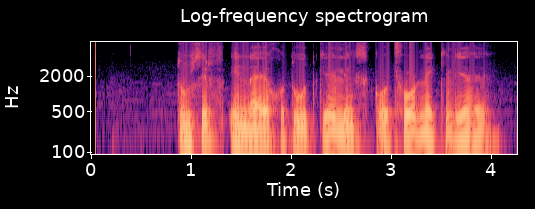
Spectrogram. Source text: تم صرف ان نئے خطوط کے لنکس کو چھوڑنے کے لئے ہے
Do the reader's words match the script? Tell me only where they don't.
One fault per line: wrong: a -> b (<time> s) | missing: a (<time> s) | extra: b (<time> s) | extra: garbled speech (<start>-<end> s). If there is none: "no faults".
no faults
